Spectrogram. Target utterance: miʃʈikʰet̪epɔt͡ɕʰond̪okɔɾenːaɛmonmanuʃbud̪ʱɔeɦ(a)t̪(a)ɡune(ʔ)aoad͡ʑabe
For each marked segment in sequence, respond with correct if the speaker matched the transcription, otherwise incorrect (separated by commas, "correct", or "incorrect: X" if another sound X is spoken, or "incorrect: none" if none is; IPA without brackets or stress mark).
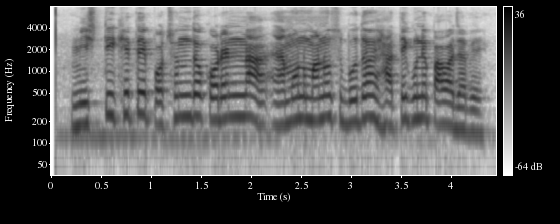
correct, incorrect: e, incorrect: p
